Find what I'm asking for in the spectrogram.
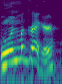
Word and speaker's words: Ewan McGregor: Well, it was just recently released that Ewan McGregor, yes, I said his name correctly, is doing the voice for Jiminy Cricket.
